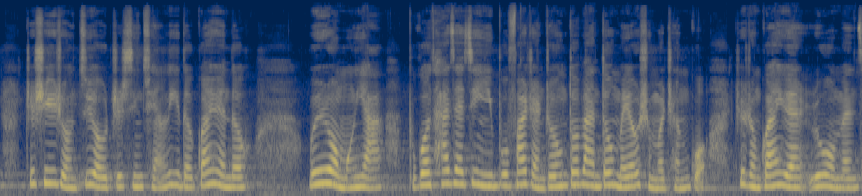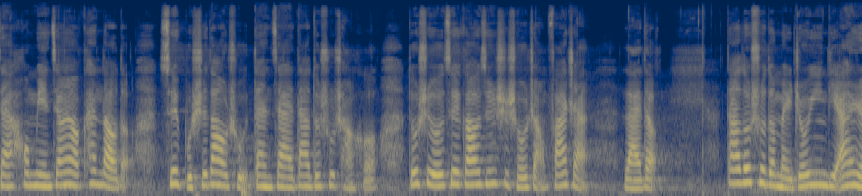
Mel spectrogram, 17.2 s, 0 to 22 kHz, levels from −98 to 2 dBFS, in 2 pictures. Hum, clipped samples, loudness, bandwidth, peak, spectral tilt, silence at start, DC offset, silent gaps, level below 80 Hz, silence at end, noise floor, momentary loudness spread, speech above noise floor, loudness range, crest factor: none; under 0.1%; -26 LUFS; 19 kHz; -10 dBFS; -5 dB/octave; 0 s; under 0.1%; none; -58 dBFS; 0 s; -48 dBFS; 9 LU; 23 dB; 2 LU; 16 dB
